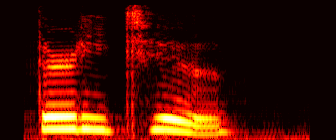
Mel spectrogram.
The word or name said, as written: thirty twelve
